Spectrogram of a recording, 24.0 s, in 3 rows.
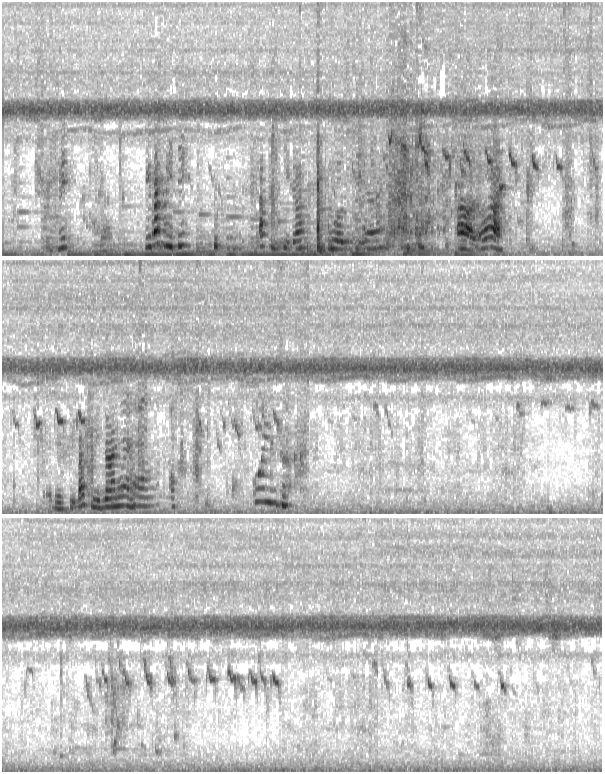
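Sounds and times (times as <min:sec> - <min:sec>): high-pitched insect drone: 0:00.0 - 0:15.4
ducklings peeping: 0:04.6 - 0:12.1, 0:16.3 - 0:19.8.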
